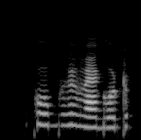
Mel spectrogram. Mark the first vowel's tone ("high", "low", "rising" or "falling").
high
